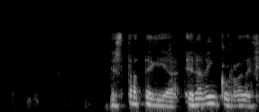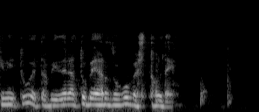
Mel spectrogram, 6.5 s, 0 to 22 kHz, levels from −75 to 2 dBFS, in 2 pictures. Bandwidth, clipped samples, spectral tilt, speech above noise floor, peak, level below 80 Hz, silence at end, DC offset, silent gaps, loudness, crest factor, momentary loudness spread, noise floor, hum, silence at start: 8 kHz; under 0.1%; -6 dB/octave; 46 dB; -12 dBFS; -62 dBFS; 0.35 s; under 0.1%; none; -28 LUFS; 16 dB; 7 LU; -73 dBFS; none; 1.4 s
